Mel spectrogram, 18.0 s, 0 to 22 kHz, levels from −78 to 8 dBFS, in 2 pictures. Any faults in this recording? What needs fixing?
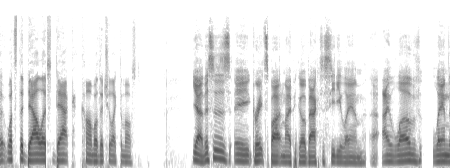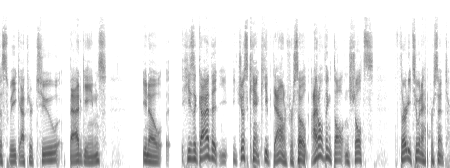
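Damaged data in a compressed stream produces four short bursts in the speech, at 0.88–0.95 s, 5.89–5.96 s, 15.06–15.13 s and 17.49–17.57 s, each about 70 ms long. At each point the decoder met corrupted frames, misread them, lost sync and had to find the next valid frame header, which is heard as a brief chirp or blip. Fix this by re-encoding from a clean source and verifying transfers with checksums before decoding.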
